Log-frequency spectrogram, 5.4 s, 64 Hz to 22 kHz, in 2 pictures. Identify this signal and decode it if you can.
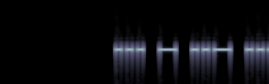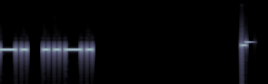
Morse code, heard as a keyed tone, about 22 wpm, 700 Hz. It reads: STUFF
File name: 5 Letter Words - First 3 Letters Given - 22wpm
